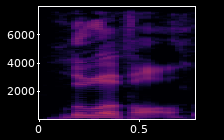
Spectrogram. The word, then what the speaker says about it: Louisville: It's Louisville.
